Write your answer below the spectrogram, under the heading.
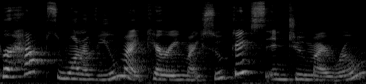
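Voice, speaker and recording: Using a put-on character voice that is high-pitched and wheezy, a woman speaks at a moderate pace with audible echo. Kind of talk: formal, affected. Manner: imperious, self-satisfied.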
